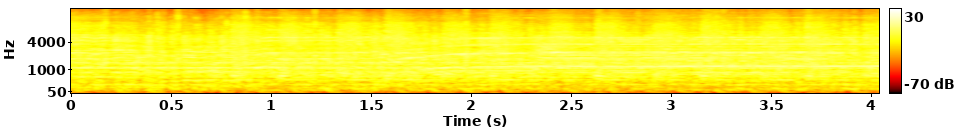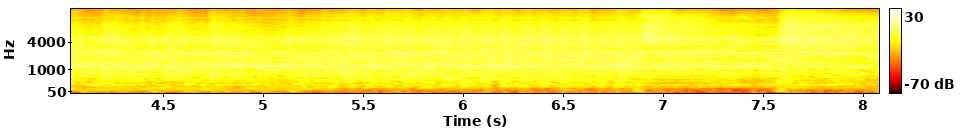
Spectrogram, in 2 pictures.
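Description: Live electric band led by a Telecaster-style electric guitar over drums. The guitar holds one long sustained note from about two seconds in, with a short crash near the end.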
